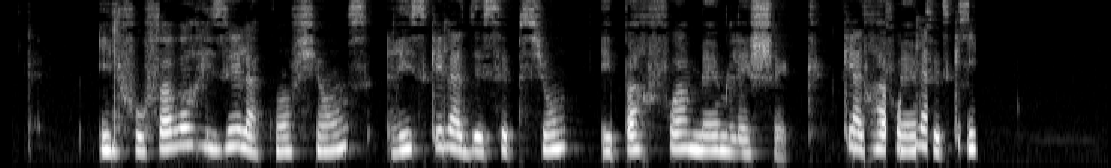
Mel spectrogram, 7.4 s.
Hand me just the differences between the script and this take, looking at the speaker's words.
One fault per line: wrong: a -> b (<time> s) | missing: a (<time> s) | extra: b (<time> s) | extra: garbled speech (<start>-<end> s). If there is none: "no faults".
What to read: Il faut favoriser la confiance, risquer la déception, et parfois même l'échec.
extra: garbled speech (5.6-6.5 s)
